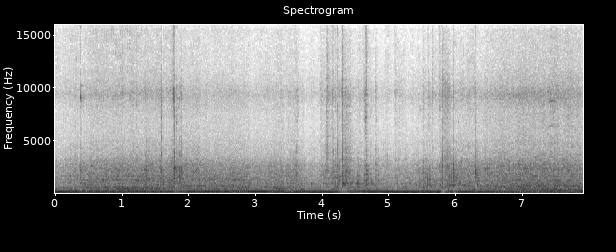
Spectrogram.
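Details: Steady low hum with light handling clicks as a Honda Karisma motorcycle starter motor, reassembled with its O-ring, is bench-tested on battery or adapter before refitting; it spins freely, normal operation.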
